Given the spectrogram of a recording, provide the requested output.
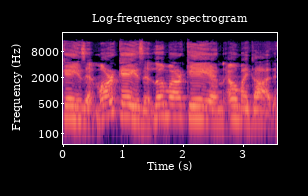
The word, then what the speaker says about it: Le Marche: Is it le Marche? And oh my God, it was making my head hurt. But I checked with the regent for our purposes. We called it the yeah, Le Marche. Marche.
